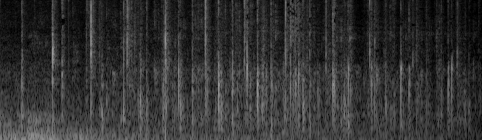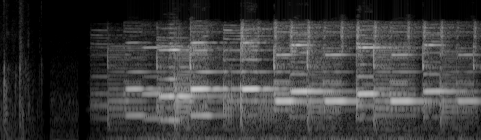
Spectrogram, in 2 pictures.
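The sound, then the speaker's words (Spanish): A burst of rapid clicking and tapping stops briefly, then a loud mobile phone ringtone plays a bright, warbling electronic melody for about three seconds, with no one speaking. “Si quieres que tu celular suene así,”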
